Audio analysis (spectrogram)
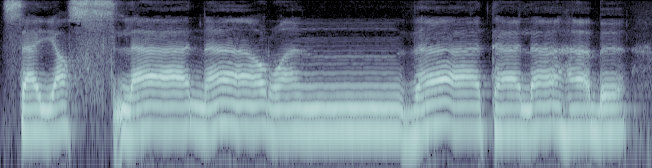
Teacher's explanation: So you can see that my tongue, the tip of the tongue is underneath the central incisors and ready for the dhal, and that's where it's resting.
